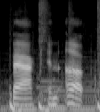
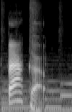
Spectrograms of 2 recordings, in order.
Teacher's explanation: the final consonant sound of back that K sound, it links seamlessly onto the starting vowel sound of up. The air just flows continuously. Ah, you don't get that tiny pause you might make if you were speaking very very deliberately.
